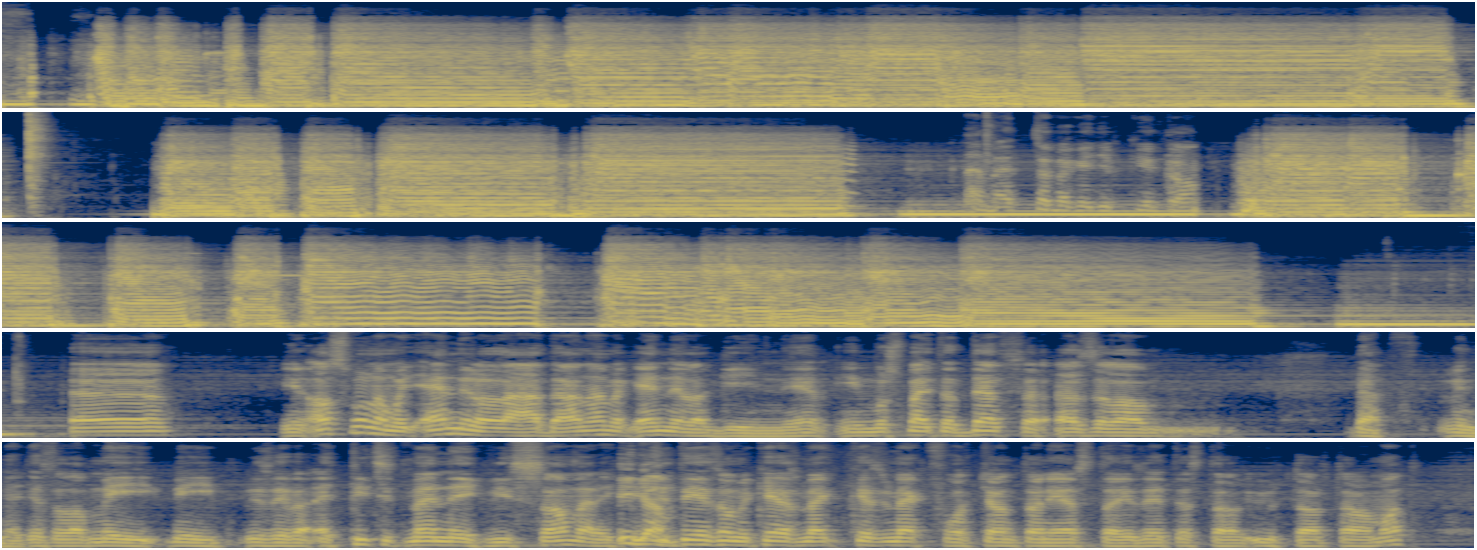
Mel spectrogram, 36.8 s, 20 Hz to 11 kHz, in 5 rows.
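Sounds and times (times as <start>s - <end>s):
distorted electric guitar through an amp strumming chords and picking riffs: 0.0s - 23.5s
speech: 0.1s - 1.3s, 23.8s - 36.6s.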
